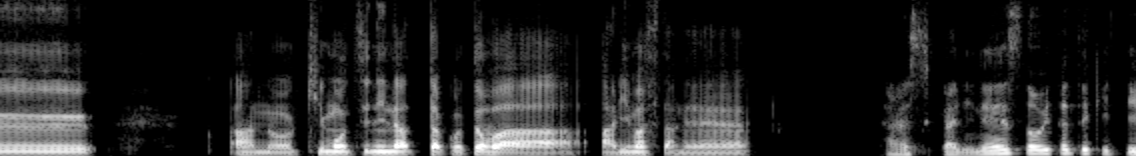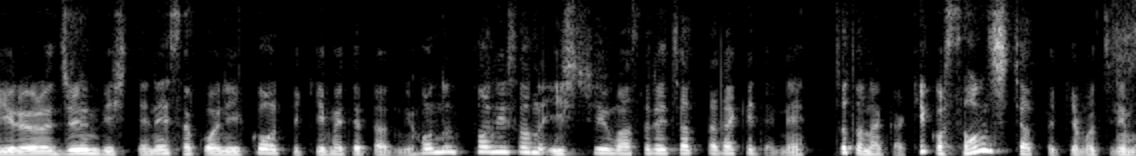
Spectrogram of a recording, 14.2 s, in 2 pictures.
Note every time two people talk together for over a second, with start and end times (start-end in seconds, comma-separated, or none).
none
